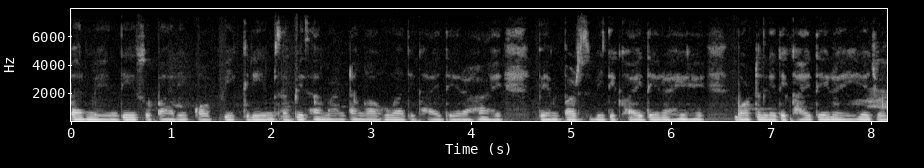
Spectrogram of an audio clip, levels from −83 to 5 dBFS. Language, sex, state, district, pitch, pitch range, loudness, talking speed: Hindi, female, Chhattisgarh, Sukma, 150 Hz, 145-155 Hz, -18 LUFS, 190 wpm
